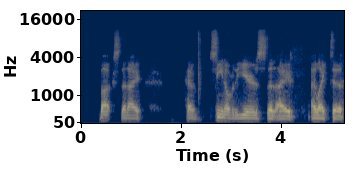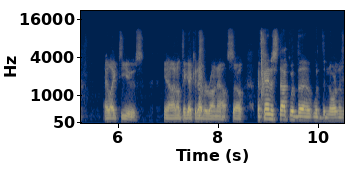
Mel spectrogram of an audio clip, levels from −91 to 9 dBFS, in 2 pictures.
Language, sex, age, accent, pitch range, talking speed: English, male, 30-49, American, 90-120 Hz, 210 wpm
